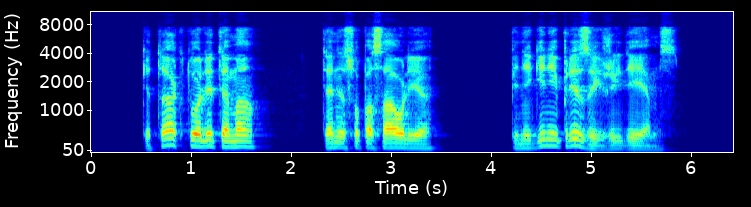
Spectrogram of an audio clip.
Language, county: Lithuanian, Alytus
